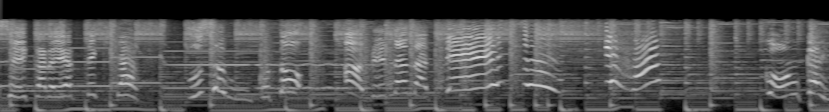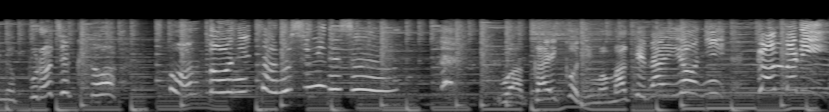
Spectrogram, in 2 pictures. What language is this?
Japanese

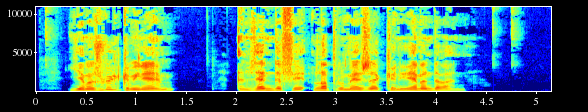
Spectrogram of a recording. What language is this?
Catalan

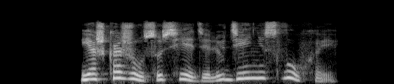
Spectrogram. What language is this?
Belarusian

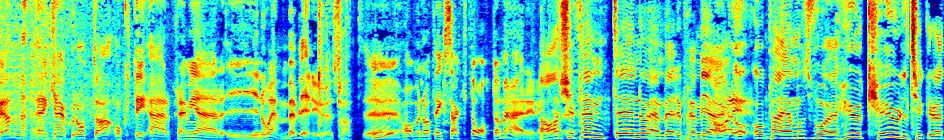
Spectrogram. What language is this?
Swedish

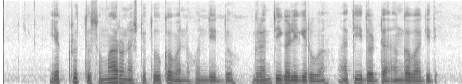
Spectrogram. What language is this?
Kannada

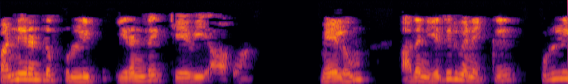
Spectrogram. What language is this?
Tamil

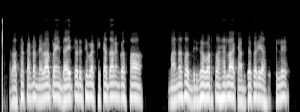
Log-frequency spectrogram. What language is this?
Odia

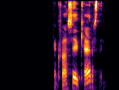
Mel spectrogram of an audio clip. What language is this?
Icelandic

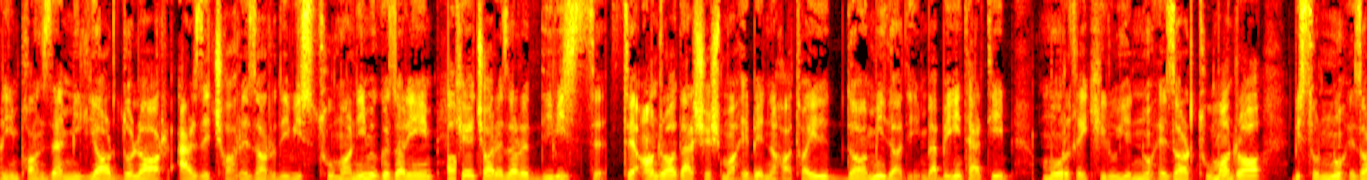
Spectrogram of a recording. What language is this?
Persian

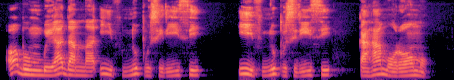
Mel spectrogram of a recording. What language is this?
Igbo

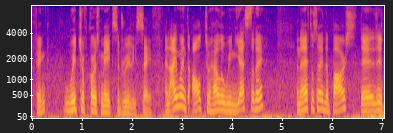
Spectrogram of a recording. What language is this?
English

